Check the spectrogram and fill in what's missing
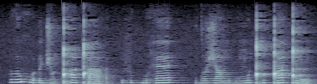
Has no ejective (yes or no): no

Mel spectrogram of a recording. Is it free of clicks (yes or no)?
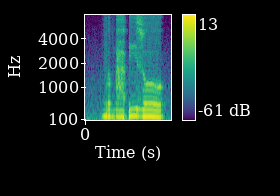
yes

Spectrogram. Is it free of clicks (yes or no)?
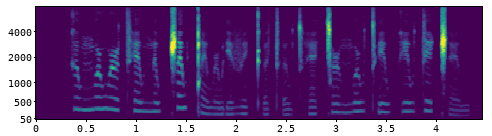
no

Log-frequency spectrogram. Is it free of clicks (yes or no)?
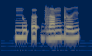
yes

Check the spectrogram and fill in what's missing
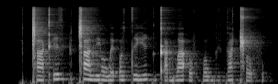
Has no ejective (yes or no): no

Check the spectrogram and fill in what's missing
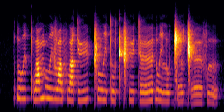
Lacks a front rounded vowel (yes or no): no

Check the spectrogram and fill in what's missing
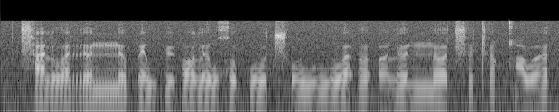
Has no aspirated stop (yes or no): no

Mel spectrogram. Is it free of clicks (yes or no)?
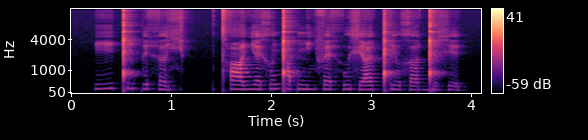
no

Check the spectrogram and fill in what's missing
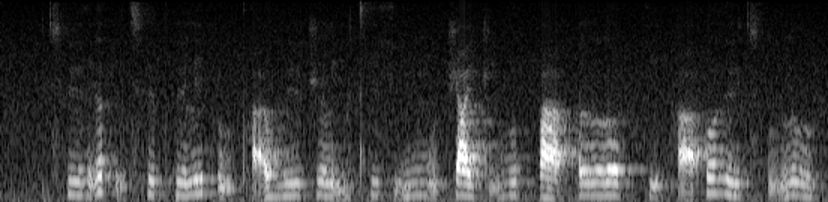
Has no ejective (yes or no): yes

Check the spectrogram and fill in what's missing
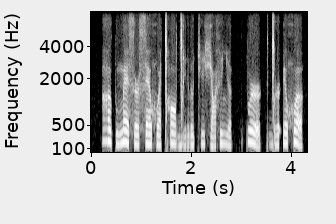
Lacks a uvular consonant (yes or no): no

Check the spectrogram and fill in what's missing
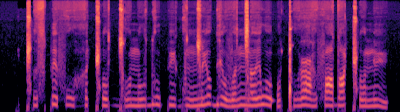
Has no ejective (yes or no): yes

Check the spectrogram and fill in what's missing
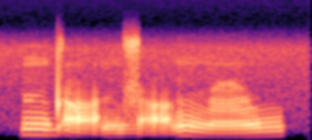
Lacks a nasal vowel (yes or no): no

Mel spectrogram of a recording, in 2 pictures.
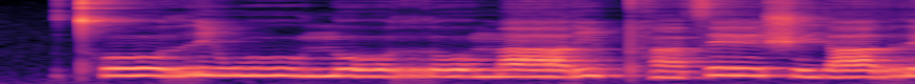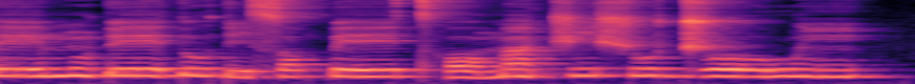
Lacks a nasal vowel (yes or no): no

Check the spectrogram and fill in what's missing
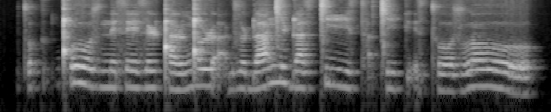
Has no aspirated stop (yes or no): no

